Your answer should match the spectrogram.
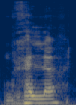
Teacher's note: And the reason this is tricky is because it's made in the same place of the mouth where we made the sound ga, that kind of back of the mouth, back velar sound. But instead of that easy to do stop sound, ga, ga, it is a fricative. And fricatives are sort of like when we make the letter F, we push air through an obstruction.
